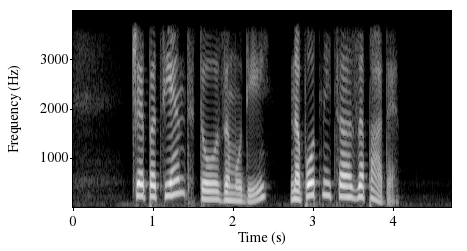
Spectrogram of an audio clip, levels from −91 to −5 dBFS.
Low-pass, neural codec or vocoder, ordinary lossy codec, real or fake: 3.6 kHz; none; none; real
